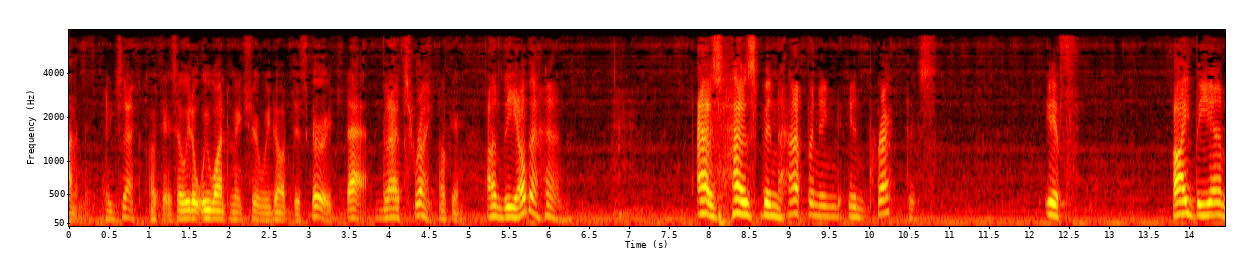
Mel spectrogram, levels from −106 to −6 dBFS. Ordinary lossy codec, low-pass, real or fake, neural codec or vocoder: MP3, 32 kbps; 7.2 kHz; fake; codec, 24 kHz, 6 kbps, HILCodec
